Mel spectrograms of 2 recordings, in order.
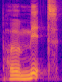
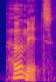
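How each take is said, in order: First: It carries the stress pattern of the verb. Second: It carries the stress pattern of the noun. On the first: It means to allow something. "permit for the verb" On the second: It names a document giving permission. "permit for the noun"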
